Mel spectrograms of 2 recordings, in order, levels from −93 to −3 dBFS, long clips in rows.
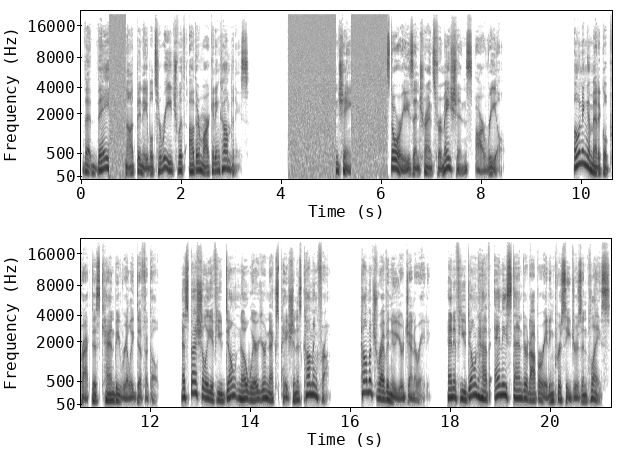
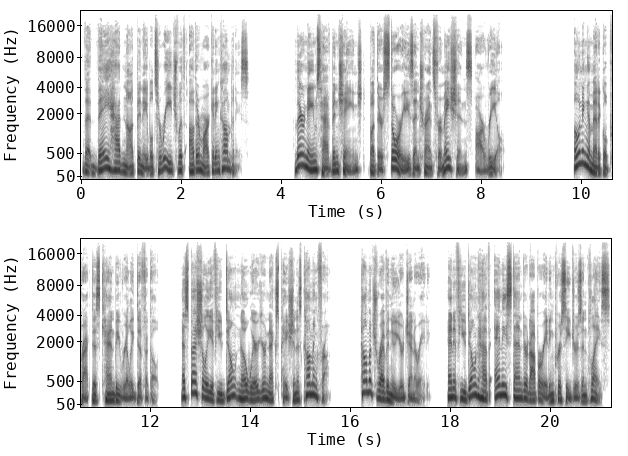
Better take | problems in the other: second | audio cutting out; filled with static; at 0.5 s, at 4 s for 1 s and at 5.5 s for 0.5 s

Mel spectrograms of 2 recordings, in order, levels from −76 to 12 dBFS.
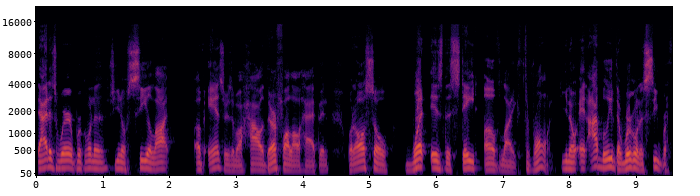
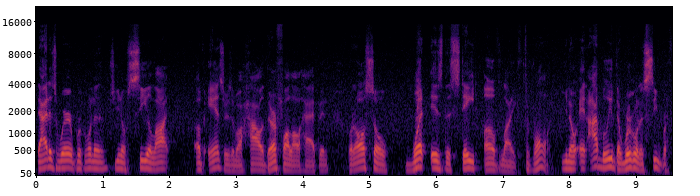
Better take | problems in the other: first | hiss; faint; throughout; 20 dB below the speech

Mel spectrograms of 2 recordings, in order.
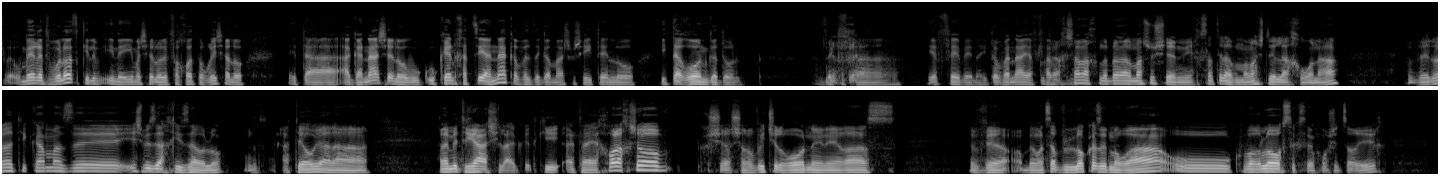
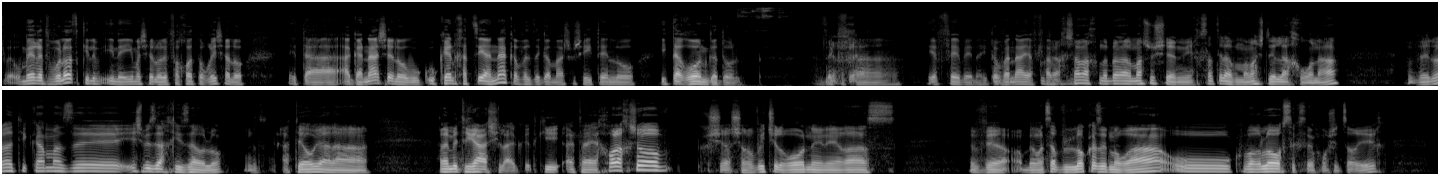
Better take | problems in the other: first | jangling keys; faint; at 7.5 s; peak 20 dB below the speech

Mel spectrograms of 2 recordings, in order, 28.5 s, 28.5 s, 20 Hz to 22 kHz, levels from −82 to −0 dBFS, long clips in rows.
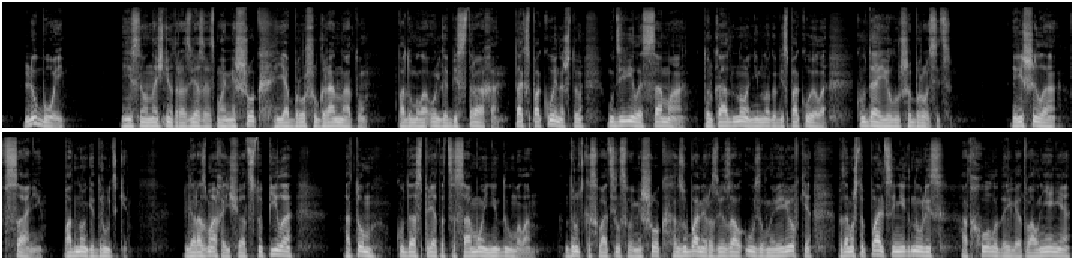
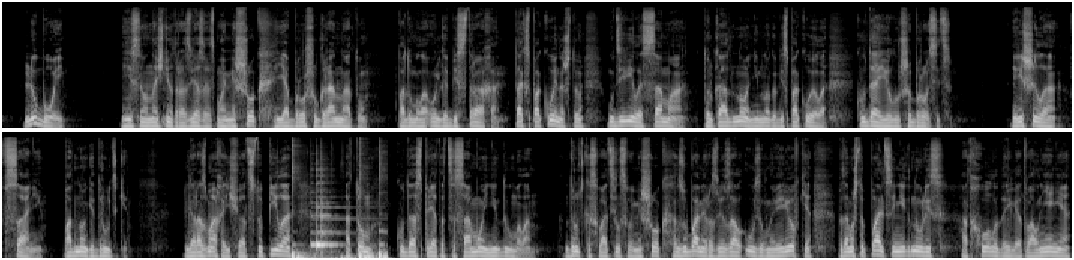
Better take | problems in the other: first | clattering dishes; loud; from 18 to 19 s; peak 6 dB above the speech

